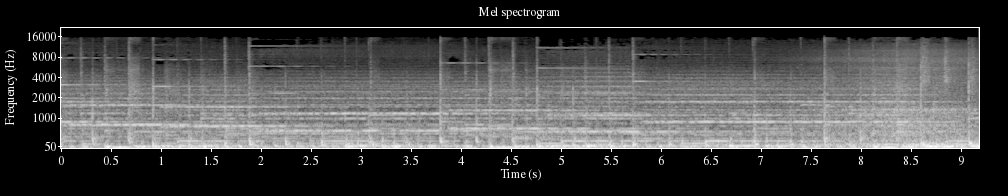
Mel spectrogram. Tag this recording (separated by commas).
Music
